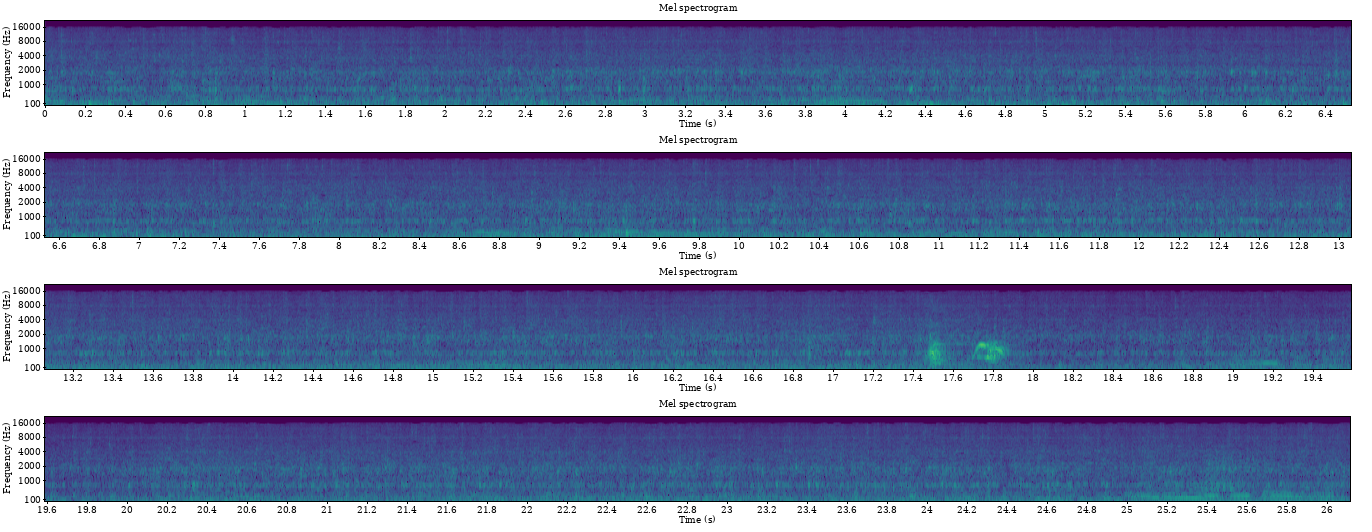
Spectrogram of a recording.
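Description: Steady trickle of water running into a koi pond, with a steady low hum beneath it. About two-thirds of the way through, two short sharp sounds close together stand out as the loudest moment.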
